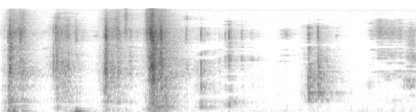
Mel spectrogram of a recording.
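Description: A tarot deck being shuffled by hand: a quick, irregular run of papery card snaps and slaps, loudest a little under a second in.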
